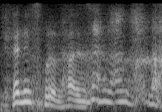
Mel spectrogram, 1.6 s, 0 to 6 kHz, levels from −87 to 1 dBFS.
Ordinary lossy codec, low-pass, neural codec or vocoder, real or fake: MP3, 32 kbps; 5.4 kHz; codec, 16 kHz in and 24 kHz out, 0.9 kbps, LongCat-Audio-Codec, four codebook decoder; fake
